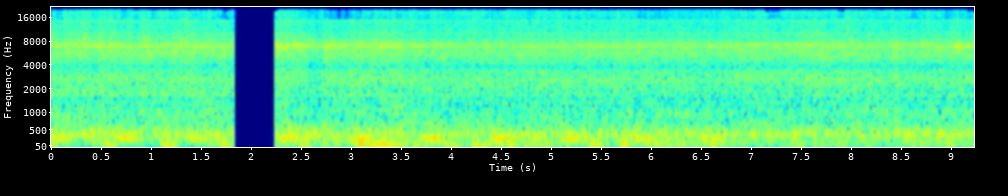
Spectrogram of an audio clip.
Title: Sound of Hospital Suction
